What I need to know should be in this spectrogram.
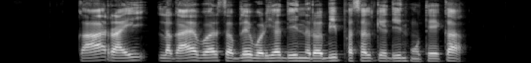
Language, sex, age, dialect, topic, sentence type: Chhattisgarhi, male, 25-30, Western/Budati/Khatahi, agriculture, question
